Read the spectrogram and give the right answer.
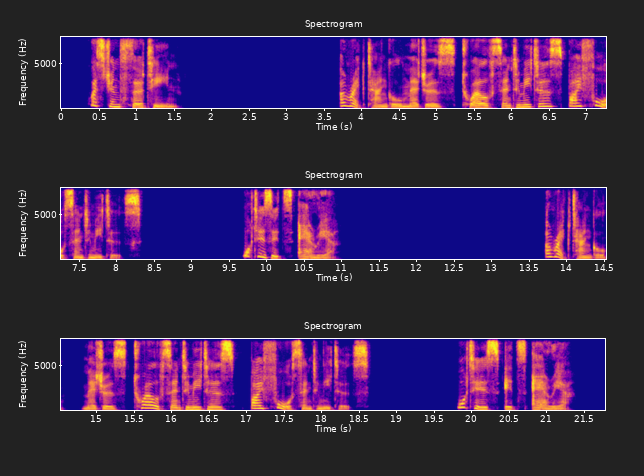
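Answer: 48 square centimetres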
